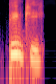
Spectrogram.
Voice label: "pinkie", Indian; Dictionary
